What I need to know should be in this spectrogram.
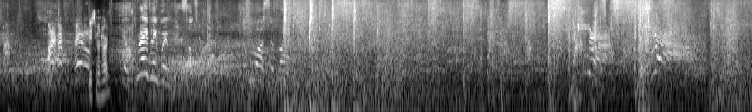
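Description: Creatures screech and snarl nearby.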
